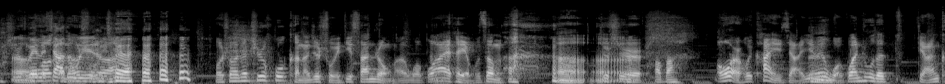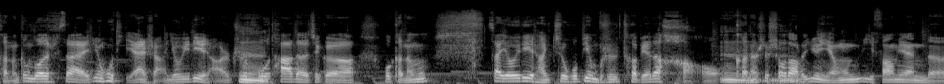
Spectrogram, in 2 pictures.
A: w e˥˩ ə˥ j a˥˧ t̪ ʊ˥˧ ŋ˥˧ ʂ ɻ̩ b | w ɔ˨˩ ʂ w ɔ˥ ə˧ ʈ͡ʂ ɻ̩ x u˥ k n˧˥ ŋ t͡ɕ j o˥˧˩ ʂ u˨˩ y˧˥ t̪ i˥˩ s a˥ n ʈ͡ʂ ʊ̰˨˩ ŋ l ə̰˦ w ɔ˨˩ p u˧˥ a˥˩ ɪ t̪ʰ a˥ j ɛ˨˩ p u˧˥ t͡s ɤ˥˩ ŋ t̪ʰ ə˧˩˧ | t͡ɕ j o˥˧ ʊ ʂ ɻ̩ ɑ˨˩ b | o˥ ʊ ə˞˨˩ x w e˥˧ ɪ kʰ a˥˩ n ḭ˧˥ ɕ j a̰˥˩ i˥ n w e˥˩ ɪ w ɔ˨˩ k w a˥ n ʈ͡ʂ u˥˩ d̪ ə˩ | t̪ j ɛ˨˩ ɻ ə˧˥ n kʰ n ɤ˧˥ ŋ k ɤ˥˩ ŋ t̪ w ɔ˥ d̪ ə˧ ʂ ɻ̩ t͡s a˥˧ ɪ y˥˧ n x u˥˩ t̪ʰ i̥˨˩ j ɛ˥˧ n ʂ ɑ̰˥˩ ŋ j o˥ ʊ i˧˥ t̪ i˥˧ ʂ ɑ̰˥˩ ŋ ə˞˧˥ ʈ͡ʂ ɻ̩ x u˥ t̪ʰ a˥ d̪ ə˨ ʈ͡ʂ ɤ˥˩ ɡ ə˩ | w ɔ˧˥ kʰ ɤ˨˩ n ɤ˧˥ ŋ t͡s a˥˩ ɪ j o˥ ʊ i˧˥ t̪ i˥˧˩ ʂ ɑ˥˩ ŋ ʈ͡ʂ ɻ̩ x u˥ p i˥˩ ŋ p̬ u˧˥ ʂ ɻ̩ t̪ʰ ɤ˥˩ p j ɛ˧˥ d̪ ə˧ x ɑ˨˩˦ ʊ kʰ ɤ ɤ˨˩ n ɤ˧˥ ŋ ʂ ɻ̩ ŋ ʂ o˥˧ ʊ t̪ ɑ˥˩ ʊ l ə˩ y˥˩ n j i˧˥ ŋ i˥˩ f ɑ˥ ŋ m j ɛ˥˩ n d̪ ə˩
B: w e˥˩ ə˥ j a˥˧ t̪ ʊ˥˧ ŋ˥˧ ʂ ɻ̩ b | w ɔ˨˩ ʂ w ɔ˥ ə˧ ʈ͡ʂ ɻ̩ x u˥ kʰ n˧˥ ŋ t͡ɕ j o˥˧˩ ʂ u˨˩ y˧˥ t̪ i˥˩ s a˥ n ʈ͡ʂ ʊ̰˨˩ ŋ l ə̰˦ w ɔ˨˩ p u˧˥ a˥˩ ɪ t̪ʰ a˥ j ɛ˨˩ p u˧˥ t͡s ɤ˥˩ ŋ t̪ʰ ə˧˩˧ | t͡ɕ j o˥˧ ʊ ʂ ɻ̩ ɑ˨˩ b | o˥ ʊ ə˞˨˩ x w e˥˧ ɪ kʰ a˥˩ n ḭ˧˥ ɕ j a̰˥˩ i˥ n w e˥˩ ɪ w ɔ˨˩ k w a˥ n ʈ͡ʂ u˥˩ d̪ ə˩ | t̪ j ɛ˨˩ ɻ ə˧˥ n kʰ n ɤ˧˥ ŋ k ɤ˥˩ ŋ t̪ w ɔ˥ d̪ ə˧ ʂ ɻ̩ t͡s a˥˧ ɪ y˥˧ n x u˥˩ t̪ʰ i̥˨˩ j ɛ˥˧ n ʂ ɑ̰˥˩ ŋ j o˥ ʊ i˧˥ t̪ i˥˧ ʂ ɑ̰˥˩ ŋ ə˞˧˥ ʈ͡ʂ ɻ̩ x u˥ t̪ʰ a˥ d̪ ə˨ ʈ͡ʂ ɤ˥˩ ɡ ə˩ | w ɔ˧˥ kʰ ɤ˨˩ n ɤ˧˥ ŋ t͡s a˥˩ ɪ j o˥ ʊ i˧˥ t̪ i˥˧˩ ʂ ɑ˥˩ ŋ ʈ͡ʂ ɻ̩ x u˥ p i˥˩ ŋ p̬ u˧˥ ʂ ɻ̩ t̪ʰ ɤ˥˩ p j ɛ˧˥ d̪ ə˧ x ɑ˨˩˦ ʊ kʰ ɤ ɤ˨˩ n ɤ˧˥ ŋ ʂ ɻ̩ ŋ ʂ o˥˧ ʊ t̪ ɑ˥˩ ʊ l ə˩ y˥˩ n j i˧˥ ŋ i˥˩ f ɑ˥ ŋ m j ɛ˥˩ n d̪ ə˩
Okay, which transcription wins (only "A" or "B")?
B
